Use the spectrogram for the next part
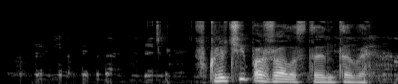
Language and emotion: Russian, neutral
